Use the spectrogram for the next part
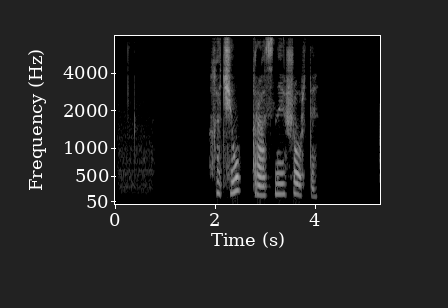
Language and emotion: Russian, neutral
